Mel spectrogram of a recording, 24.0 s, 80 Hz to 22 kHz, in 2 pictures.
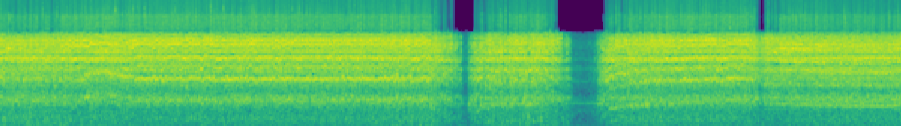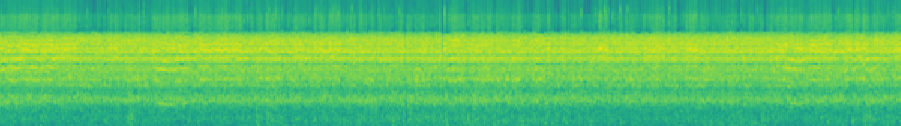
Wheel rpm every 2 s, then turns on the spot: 240, 210, 190, 110, 190, 210, 230, 230, 230, 240, 230, 230.
none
